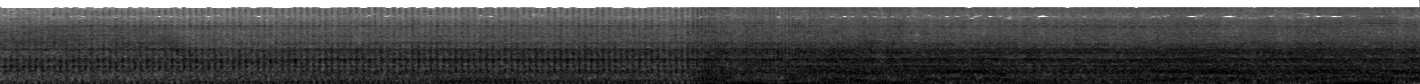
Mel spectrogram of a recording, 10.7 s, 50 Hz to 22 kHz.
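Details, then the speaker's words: Isuzu Panther diesel idling after overhaul with new original liners, new original piston rings and one replaced piston; steady, even clatter about 3.5 beats a second with no uneven knock, smooth and healthy. "Nah ini untuk mesinnya suaranya seperti ini Alhamdulillah sudah halus"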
